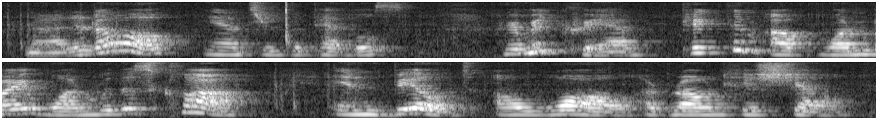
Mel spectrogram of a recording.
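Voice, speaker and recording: The speaker has an American accent and lively intonation. The pace is fairly slow, and background noise is noticeable. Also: woman. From United States, Wisconsin. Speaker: grandmother reading to a child. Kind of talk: children's storybook reading.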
